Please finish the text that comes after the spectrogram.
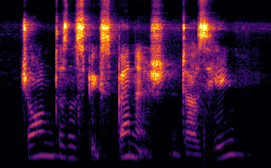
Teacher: My voice went up at the end with, does he? Because I'm not sure whether he speaks Spanish or not.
